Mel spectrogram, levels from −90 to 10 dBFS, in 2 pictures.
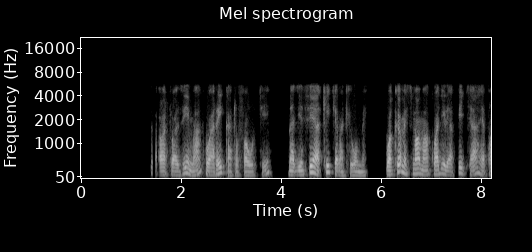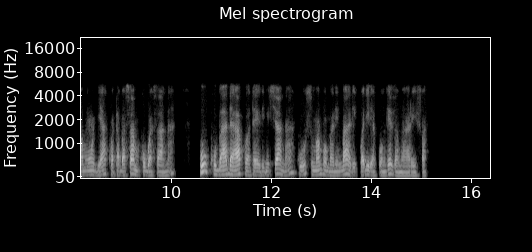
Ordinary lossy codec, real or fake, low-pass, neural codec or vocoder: Opus, 16 kbps; real; 5.4 kHz; none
